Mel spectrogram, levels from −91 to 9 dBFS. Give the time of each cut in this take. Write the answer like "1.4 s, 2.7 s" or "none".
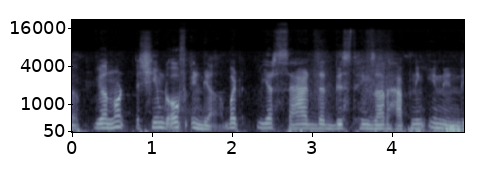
none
